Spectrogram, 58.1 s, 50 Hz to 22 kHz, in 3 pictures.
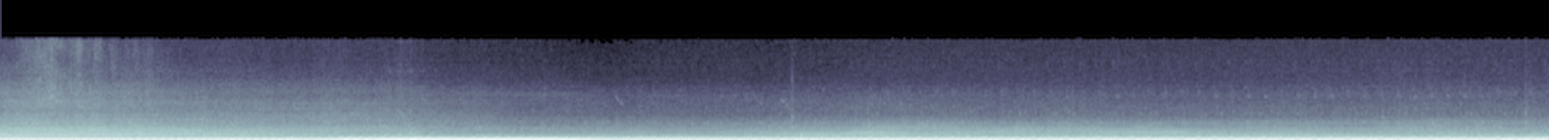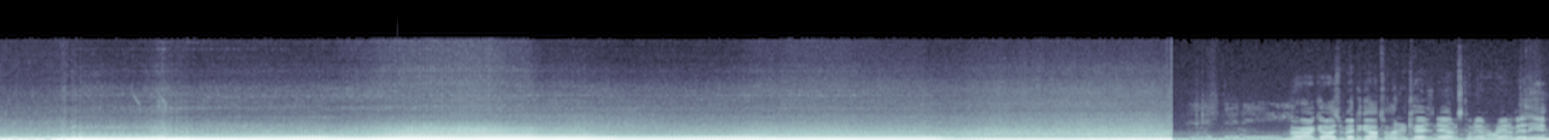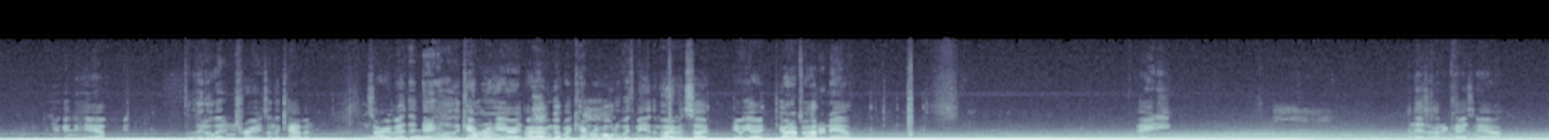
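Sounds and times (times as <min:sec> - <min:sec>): truck exhaust rumble: 0:00.0 - 0:58.0.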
